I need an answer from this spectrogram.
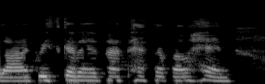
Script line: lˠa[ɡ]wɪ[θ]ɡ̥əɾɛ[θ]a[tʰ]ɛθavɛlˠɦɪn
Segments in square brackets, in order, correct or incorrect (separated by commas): correct, correct, incorrect, incorrect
